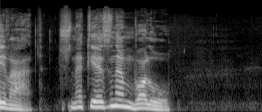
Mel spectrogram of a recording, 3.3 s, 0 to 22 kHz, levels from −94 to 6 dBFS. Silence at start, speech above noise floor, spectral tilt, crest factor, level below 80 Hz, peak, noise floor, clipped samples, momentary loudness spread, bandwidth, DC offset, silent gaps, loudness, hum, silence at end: 0 s; 45 dB; -5.5 dB/octave; 16 dB; -62 dBFS; -4 dBFS; -61 dBFS; under 0.1%; 14 LU; 15.5 kHz; under 0.1%; none; -18 LUFS; none; 1.15 s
